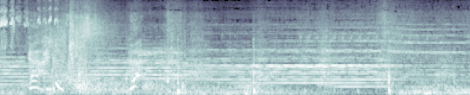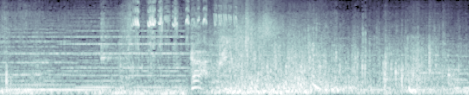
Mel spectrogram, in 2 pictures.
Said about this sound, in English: Well, that's a whip. Oh, it's Indiana Jones.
